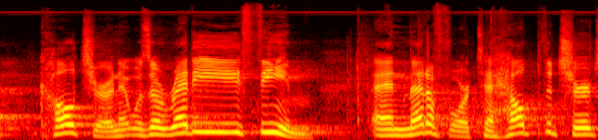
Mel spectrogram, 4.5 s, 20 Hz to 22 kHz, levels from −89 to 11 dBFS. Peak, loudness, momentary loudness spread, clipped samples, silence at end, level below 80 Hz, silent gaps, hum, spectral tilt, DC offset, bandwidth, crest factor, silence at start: -2 dBFS; -18 LUFS; 7 LU; under 0.1%; 0 s; -64 dBFS; none; none; -5 dB/octave; under 0.1%; 19 kHz; 16 dB; 0 s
